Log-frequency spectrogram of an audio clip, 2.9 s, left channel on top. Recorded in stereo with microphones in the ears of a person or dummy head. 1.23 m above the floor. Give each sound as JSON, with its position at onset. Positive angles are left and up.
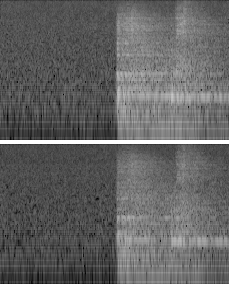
{"t": 1.5, "sound": "footsteps", "side_deg": 35, "distance_m": 6.5}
